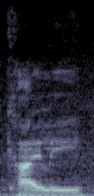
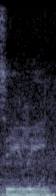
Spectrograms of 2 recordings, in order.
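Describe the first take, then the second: First: The first syllable sounds like kai. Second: The first syllable sounds like see. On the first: The speaker calls it wrong. "some people pronounce it Kylie" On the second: The speaker calls it right. "but it is pronounced Sealy"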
